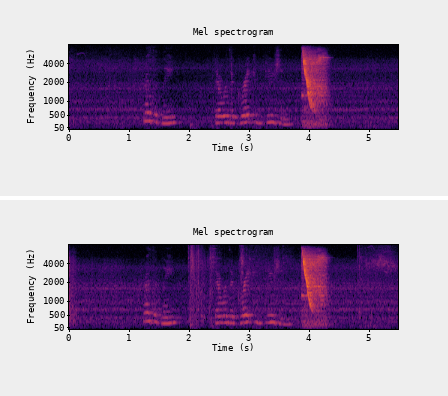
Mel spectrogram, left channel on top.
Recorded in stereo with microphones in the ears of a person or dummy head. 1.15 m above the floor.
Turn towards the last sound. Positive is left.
turn(degrees=-20)  # may be behind; listen again after turning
